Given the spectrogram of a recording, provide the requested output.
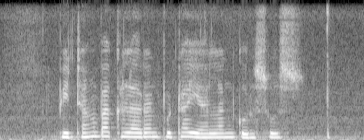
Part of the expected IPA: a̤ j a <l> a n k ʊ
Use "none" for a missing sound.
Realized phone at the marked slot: l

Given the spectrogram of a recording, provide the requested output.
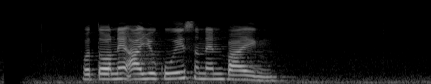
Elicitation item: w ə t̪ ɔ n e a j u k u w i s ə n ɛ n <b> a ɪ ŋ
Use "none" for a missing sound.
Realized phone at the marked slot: p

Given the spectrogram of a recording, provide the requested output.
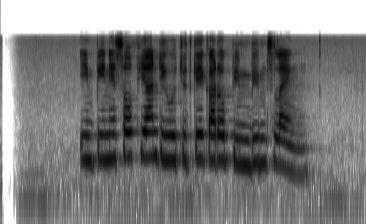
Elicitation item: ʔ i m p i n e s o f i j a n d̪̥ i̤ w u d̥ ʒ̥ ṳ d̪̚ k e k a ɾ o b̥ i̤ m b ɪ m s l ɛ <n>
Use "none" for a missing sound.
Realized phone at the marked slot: ŋ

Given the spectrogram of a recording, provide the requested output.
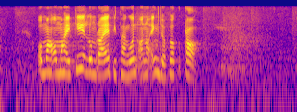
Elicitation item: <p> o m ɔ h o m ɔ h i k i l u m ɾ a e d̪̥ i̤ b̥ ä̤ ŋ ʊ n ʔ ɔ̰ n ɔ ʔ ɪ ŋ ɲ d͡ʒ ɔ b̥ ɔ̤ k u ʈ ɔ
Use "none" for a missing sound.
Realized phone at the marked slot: ʔ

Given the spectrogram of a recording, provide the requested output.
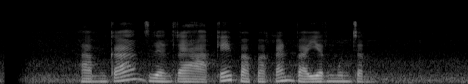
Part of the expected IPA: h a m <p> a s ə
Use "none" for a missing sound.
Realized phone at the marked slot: k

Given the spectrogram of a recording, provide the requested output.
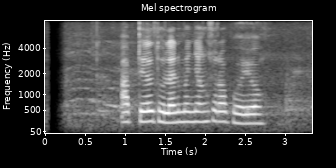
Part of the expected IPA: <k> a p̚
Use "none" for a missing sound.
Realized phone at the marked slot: ʔ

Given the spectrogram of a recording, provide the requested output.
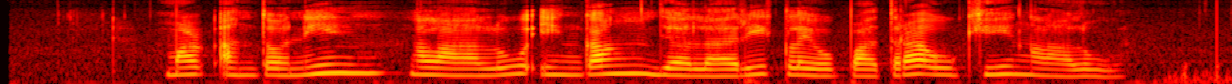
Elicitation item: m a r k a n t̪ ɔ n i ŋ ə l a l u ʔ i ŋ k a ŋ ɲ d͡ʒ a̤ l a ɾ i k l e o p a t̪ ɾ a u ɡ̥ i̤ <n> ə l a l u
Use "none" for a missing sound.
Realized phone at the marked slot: ŋ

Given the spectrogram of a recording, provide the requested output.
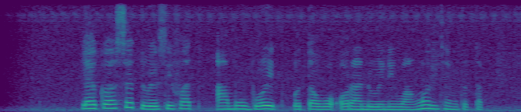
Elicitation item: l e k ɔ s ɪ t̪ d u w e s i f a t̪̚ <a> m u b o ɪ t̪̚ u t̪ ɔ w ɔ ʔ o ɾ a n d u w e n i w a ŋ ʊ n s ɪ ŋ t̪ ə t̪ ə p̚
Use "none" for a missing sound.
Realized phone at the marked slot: a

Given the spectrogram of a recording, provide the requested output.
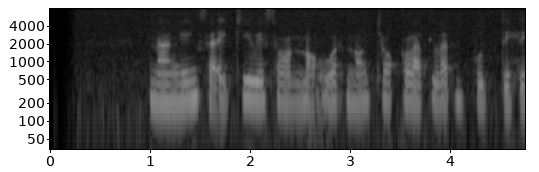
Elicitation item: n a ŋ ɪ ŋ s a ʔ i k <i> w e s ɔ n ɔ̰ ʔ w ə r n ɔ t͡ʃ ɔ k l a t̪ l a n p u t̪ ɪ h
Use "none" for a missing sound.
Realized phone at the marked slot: i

